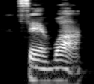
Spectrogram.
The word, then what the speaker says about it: San Joaquin: Yeah, San Joaquin.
